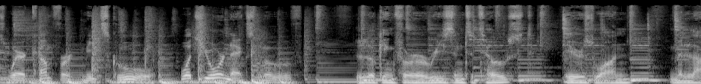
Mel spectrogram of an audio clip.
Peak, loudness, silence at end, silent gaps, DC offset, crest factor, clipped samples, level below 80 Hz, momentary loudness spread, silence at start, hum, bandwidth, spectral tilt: 0 dBFS; -15 LUFS; 0 s; none; under 0.1%; 14 dB; under 0.1%; -22 dBFS; 6 LU; 0 s; none; 17 kHz; -5 dB/octave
